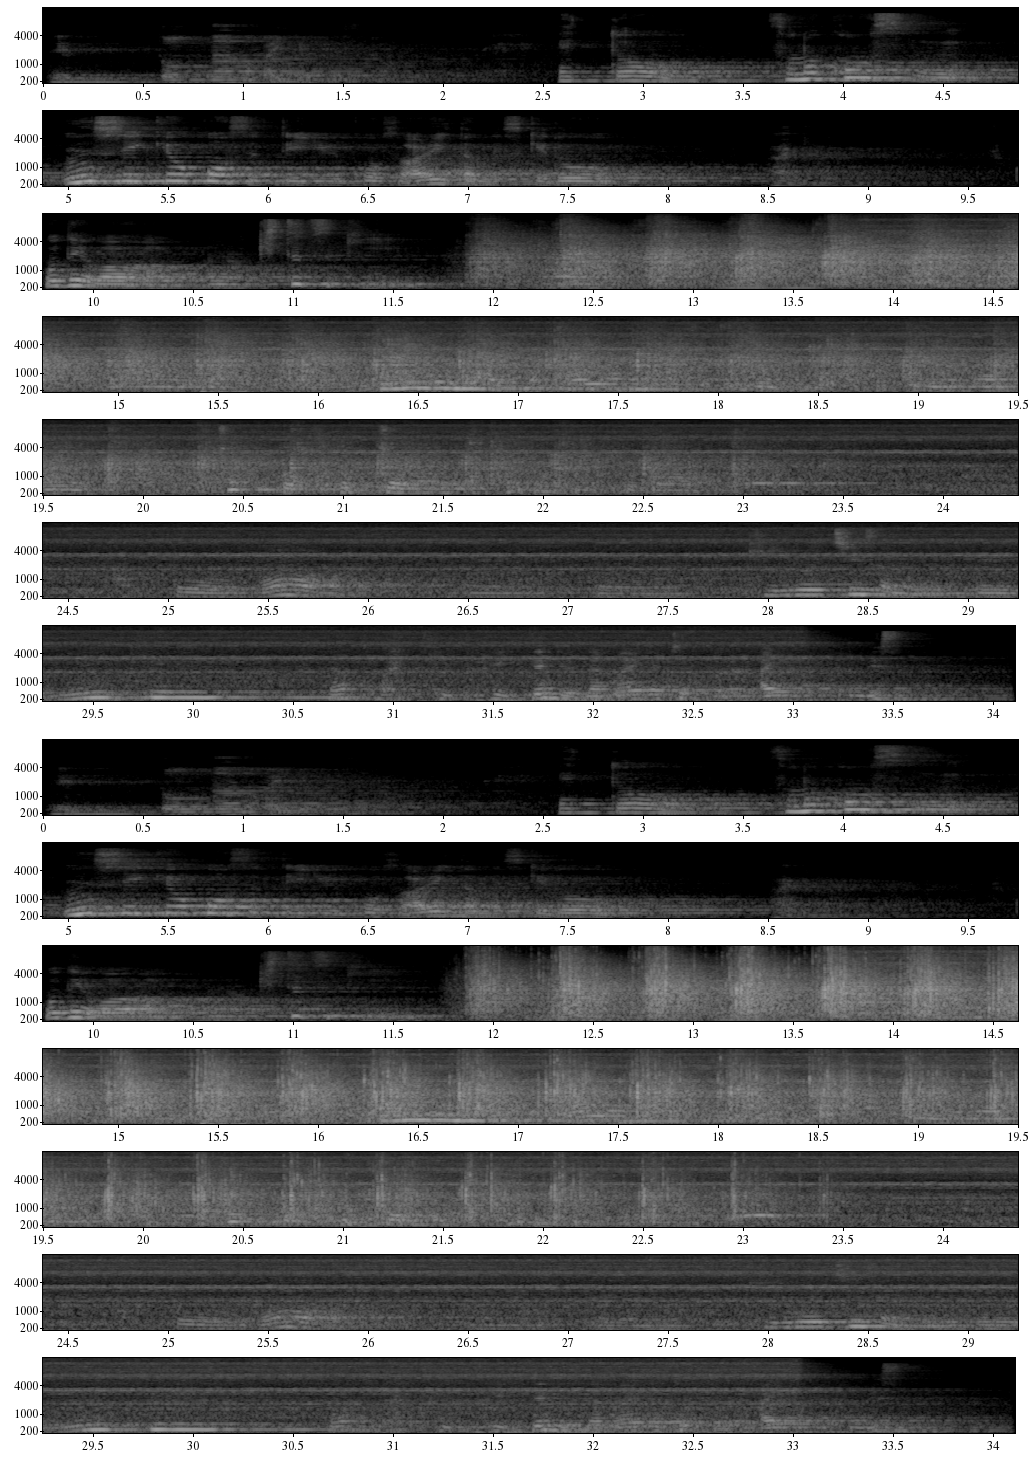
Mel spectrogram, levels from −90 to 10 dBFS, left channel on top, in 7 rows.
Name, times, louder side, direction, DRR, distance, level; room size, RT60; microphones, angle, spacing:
voice 1, 0.0-0.4 2.6-3.3 3.7-4.6 5.0-7.8 9.8-11.6 12.0-12.7 14.5-14.6 14.9-15.6 15.8-19.8 20.4-22.9 24.7-26.0 26.5-27.6 27.9-30.2 30.7-33.0 33.3-33.6, left 1 dB, 25° left, 2 dB, 0.5 m, -43 dB
voice 2, 0.6-1.8 8.5-8.8 32.6-33.3, left 1 dB, 60° left, -2 dB, 1.0 m, -55 dB
Applause, 11.9-23.5, right 7 dB, 75° right, 0.4 m, -37 dB
sound 1, 13.8-33.1, right 3 dB, 55° right, 1.2 m, -49 dB
sound 2, 18.4-19.9, right 5 dB, 40° right, 0.7 m, -54 dB
16.5 x 8.8 x 2.2 m, 3.0 s
head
